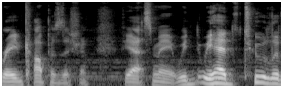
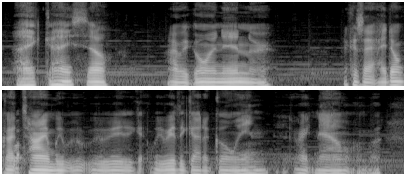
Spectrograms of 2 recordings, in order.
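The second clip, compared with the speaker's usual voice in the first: put-on very quiet voice, lower and slower; 6 semitones lower, 5 dB quieter than usual. Recalling a raid member he hated on TeamSpeak, imitating his very quiet voice. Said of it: "He would talk like that, so quiet".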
